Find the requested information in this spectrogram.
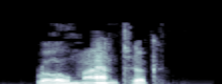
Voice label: "romantic", English; adjectives

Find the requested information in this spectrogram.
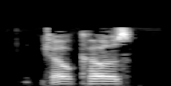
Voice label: "jocose", english; adjectives

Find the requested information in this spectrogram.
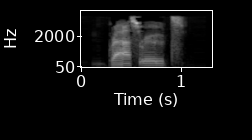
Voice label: "grassroots", english

